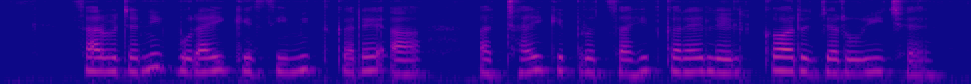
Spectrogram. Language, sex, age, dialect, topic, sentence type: Maithili, female, 31-35, Eastern / Thethi, banking, statement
